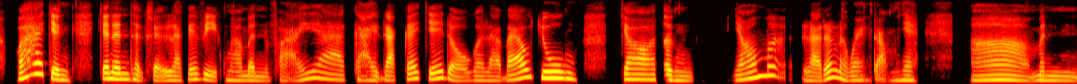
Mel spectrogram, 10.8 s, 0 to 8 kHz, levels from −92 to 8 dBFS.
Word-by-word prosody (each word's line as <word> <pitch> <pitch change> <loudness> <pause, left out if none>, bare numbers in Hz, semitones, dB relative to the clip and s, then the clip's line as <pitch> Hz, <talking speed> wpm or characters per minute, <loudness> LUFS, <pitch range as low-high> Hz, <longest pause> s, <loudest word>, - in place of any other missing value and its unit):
quá 380 0 +6
chừng. 180 -6 +5 0.3
Cho 205 - +6
nên 200 -1 +5
thật 180 -3 -2
sự - - -2
là 155 -1 -2
cái 185 +1 0
việc 175 -6 0
mà 155 -1 -5
mình 150 -2 -4
phải, 180 +14 -6
a, 195 -7 -3
cài 155 0 -4
đặt 155 - +2
cái 200 +2 +1
chế 210 +3 +3
độ, 140 -11 -2
gọi 155 0 -7
là, 145 -1 -6
báo 195 - +3
chuông 230 -4 +5 0.4
cho 185 -2 +2
từng 155 -4 -1 0.4
nhóm 215 - +1
á 325 -2 -1 0.2
là 145 -3 -1
rất 215 - +3
là 225 - 0
quan 155 0 -5
trọng - - -4
nha. 160 -1 -2 0.5
À, 165 -1 +1
mình 150 -2 -4
170 Hz, 190 wpm, -25 LUFS, 155-205 Hz, 0.5 s, quá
